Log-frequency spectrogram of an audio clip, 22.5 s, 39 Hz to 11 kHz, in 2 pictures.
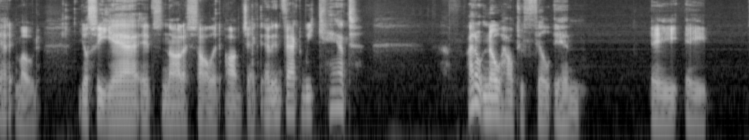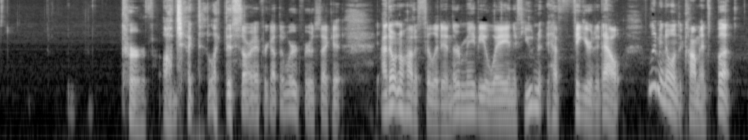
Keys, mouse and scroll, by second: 0.2-0.8 scroll up 5, 1.1 shift+middle click, 1.8-3.2 middle drag, 3.7 KP_7, 4.4-4.9 scroll down 5, 15.0 Tab, 17.3 click, 18.6 click, 22.1 click.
